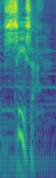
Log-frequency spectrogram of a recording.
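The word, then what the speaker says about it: SZA: El nombre artístico de Solana y Manny Rose escribe SZ pero se pronuncia Sisa.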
